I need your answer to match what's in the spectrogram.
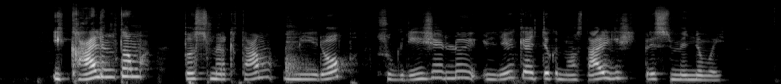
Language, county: Lithuanian, Kaunas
